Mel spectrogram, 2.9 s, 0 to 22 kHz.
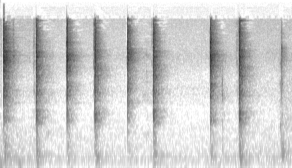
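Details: Mercedes E320 throttle body bench test, good reference unit compared against two throttle bodies with dead clutch coils: about nine sharp crisp clicks in three seconds as power is applied; coil engages properly.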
